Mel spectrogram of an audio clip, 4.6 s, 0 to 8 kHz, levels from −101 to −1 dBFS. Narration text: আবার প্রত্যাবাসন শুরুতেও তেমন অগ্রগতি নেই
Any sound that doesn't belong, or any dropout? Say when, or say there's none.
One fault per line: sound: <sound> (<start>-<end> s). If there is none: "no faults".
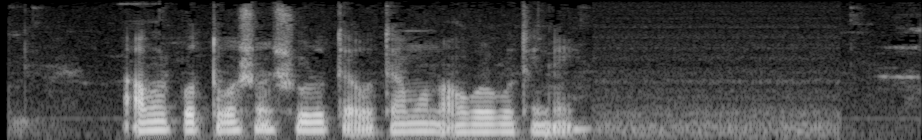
no faults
